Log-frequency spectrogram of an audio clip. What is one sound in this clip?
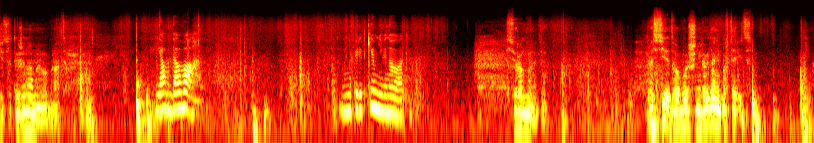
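A man speaks in a low, weary voice.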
